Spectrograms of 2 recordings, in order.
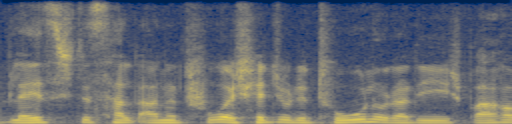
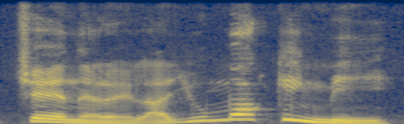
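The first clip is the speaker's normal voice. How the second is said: slow, louder mock general voice; imitating the general; 5 dB louder than usual. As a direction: echo the game's general, slowed down. Echoing game general's line. (General nachgeäfft)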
